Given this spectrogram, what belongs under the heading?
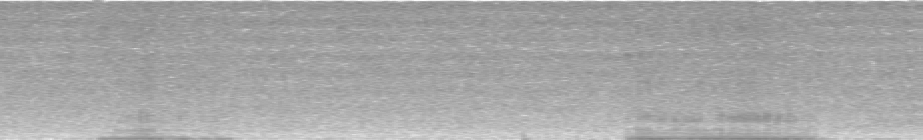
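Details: Two soft, buzzing snores separated by a quiet pause from a sleeping cat that is dreaming and twitching, described as a loud snorer; snoring.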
